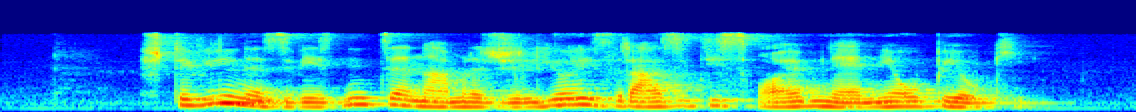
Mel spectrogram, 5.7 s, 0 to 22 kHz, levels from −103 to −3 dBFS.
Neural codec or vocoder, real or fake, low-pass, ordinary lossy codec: none; real; 7.2 kHz; none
